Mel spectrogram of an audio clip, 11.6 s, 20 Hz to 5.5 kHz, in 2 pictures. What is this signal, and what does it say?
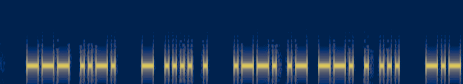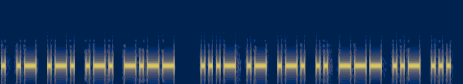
Morse code, heard as a keyed tone, about 25 wpm, 600 Hz. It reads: OF THE PAGES CARRY VARIOUS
